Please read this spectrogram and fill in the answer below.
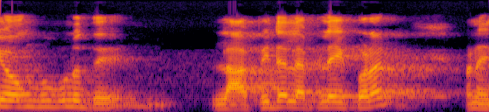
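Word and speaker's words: L'Hôpital: এটা হচ্ছে লাপিটালের নিয়ম, এল হসপিটাল লেখা হয় কিন্তু উচ্চারণটা হচ্ছে লাপিটাল, হসপিটালস রুল, ঠিক আছে, উচ্চারণটা হলো লাপিটাল।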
